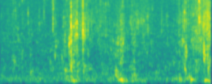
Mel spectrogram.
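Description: Quiet outdoor wind noise on the microphone over water lapping around a small boat in shallow water, with a few faint, brief sounds partway through.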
